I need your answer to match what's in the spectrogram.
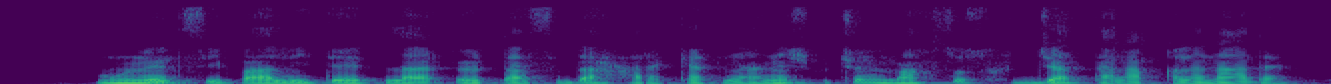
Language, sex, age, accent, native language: Uzbek, male, 18-24, Buxoro, Uzbek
